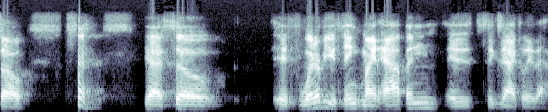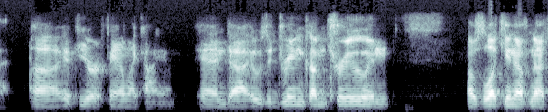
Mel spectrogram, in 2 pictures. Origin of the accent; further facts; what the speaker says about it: St. Louis, Missouri, United States; So Hayden went to Missouri, which I'm from St. Louis originally.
